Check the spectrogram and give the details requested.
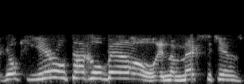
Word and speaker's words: Yo quiero: need to learn that in Spanish, we don't pronounce the R's, we roll our R's. So it's not Yo Quiero, it's Yo Quiero.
